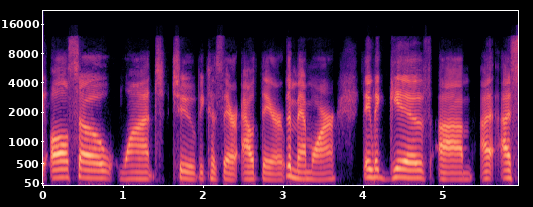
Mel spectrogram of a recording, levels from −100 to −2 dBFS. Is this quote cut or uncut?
cut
